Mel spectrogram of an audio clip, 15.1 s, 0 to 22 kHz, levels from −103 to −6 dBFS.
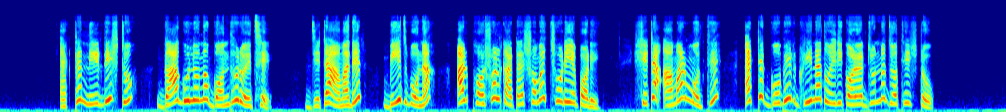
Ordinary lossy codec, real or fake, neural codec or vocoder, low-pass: Opus, 16 kbps; real; none; 9.9 kHz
